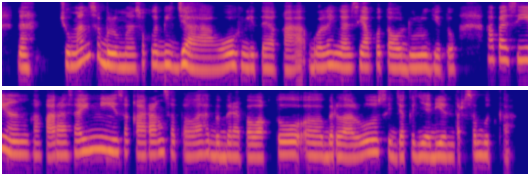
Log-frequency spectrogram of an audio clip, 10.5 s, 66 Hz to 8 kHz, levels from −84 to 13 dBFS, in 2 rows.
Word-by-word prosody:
nah 195 Hz, -1 st, +2 dB, 0.3 s
cuma 220 Hz, +2 st, +1 dB
sebelum 240 Hz, -, +4 dB
masuk 200 Hz, +4 st, -3 dB
lebih 225 Hz, -2 st, 0 dB
jauh 185 Hz, -2 st, +3 dB
gitu 195 Hz, -1 st, -4 dB
ya 185 Hz, -, -1 dB
Kak 175 Hz, +2 st, -4 dB
boleh 200 Hz, +1 st, 0 dB
nggak 195 Hz, -2 st, +1 dB
sih 205 Hz, -, -4 dB
aku 205 Hz, +1 st, +1 dB
tahu 190 Hz, -2 st, +1 dB
dulu 195 Hz, 0 st, +2 dB
gitu 185 Hz, 0 st, -6 dB, 0.3 s
apa 305 Hz, 0 st, +2 dB
sih 295 Hz, 0 st, +2 dB
yang 215 Hz, -5 st, +3 dB
Kakak 195 Hz, 0 st, -1 dB
rasain 225 Hz, +5 st, +2 dB
nih 250 Hz, -4 st, +3 dB
sekarang 205 Hz, 0 st, -1 dB
setelah 205 Hz, -3 st, -4 dB
beberapa 190 Hz, -1 st, -3 dB
waktu, 190 Hz, +3 st, +1 dB
eee, 195 Hz, -1 st, -1 dB
berlalu 190 Hz, +4 st, +1 dB
sejak 195 Hz, -4 st, -3 dB
kejadian 185 Hz, -1 st, 0 dB
tersebut 195 Hz, +2 st, -3 dB
Kak? -, -, -15 dB
200 Hz, 180 wpm, -23 LUFS, 190-220 Hz, 0.3 s, sebelum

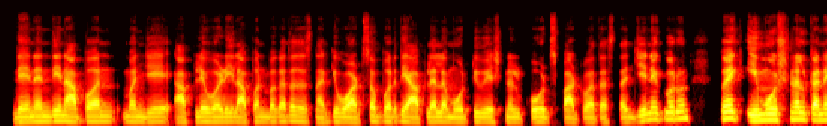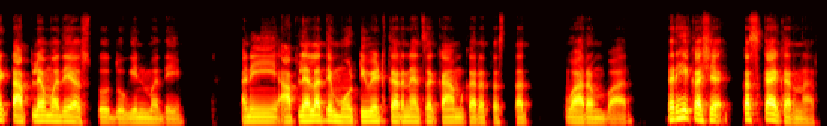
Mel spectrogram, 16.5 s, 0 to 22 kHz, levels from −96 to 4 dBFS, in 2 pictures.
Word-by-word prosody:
दैनंदिन 115 Hz, +4 st, -1 dB
आपण, 120 Hz, 0 st, +1 dB
म्हणजे 115 Hz, 0 st, -4 dB
आपले 110 Hz, +3 st, -3 dB
वडील 110 Hz, 0 st, -2 dB
आपण 110 Hz, 0 st, -1 dB
बघतच 120 Hz, +3 st, -3 dB
असणार 100 Hz, -2 st, -7 dB
की 115 Hz, -, -5 dB
WhatsAppवरती 115 Hz, +3 st, 0 dB
आपल्याला 110 Hz, +2 st, 0 dB
मोटिव्हेशनल 105 Hz, 0 st, -5 dB
कोट्स 105 Hz, 0 st, -3 dB
पाठवत 100 Hz, -1 st, -1 dB
असतात 95 Hz, +2 st, -6 dB
जेणेकरून, 165 Hz, +6 st, 0 dB
तो 190 Hz, -2 st, -6 dB
एक 185 Hz, 0 st, +6 dB, 0.2 s
इमोशनल 150 Hz, +3 st, +3 dB
कनेक्ट 145 Hz, 0 st, +4 dB
आपल्यामध्ये 125 Hz, 0 st, +3 dB
असतो 105 Hz, 0 st, -3 dB
दोघींमध्ये. 95 Hz, -2 st, -8 dB, 0.6 s
आणि 110 Hz, 0 st, -3 dB
आपल्याला 125 Hz, +4 st, +5 dB
ते 130 Hz, -, +3 dB
मोटिव्हेट 120 Hz, 0 st, -1 dB
करण्याचं 115 Hz, 0 st, +1 dB
काम 105 Hz, 0 st, 0 dB
करत 100 Hz, -1 st, -3 dB
असतात 95 Hz, 0 st, -5 dB, 0.4 s
वारंवार. 95 Hz, -3 st, -1 dB, 0.4 s
तर 160 Hz, -, +5 dB
हे 200 Hz, +3 st, +5 dB
कसे 145 Hz, 0 st, +6 dB, 0.2 s
कसं 155 Hz, 0 st, +4 dB
काय 155 Hz, -3 st, +9 dB
करणार? 90 Hz, -7 st, -3 dB
110 Hz, 140 wpm, -23 LUFS, 105-125 Hz, 0.6 s, काय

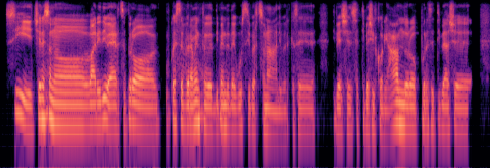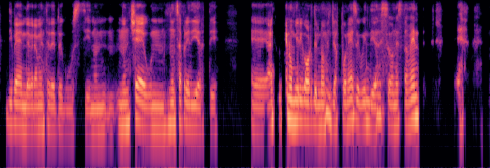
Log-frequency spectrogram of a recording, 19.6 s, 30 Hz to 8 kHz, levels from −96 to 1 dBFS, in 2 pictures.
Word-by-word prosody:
Sì, 155 Hz, -, +1 dB
ce 155 Hz, -, +3 dB
ne 155 Hz, -, +4 dB
sono 125 Hz, -5 st, +3 dB
varie, 130 Hz, +1 st, +2 dB
diverse, 120 Hz, -6 st, +2 dB
però 120 Hz, -5 st, +1 dB, 0.3 s
questo 130 Hz, -, -1 dB
è -, -, -3 dB
veramente 125 Hz, -1 st, -1 dB
dipende 120 Hz, +2 st, -5 dB
dai 115 Hz, -, -3 dB
gusti 120 Hz, +2 st, -6 dB
personali, 110 Hz, -3 st, -4 dB
perché 100 Hz, +1 st, -16 dB
se 110 Hz, -2 st, -10 dB, 0.3 s
ti -, -, -28 dB
piace 110 Hz, -1 st, 0 dB
se -, -, -3 dB
ti -, -, -14 dB
piace -, -, 0 dB
il -, -, -8 dB
coriandolo 120 Hz, +2 st, -1 dB
oppure 115 Hz, +2 st, -7 dB
se 120 Hz, -3 st, -9 dB
ti 115 Hz, -, -15 dB
piace 115 Hz, -2 st, -3 dB, 0.4 s
dipende 125 Hz, -3 st, +1 dB
veramente 120 Hz, +2 st, -2 dB
dai 115 Hz, -1 st, -1 dB
tuoi 110 Hz, +1 st, -8 dB
gusti. 105 Hz, +1 st, -4 dB
Non 110 Hz, 0 st, -8 dB
non 125 Hz, +1 st, -2 dB
c'è 145 Hz, 0 st, +9 dB
un 115 Hz, 0 st, -2 dB
non 135 Hz, 0 st, -1 dB
saprei 130 Hz, 0 st, +1 dB
dirti. 120 Hz, -2 st, -4 dB, 0.6 s
E 115 Hz, -2 st, -4 dB
anche 140 Hz, -, +1 dB
perché 160 Hz, +4 st, +3 dB
non 150 Hz, -2 st, +7 dB
mi 140 Hz, 0 st, +4 dB
ricordo 140 Hz, -2 st, +5 dB
il 125 Hz, -, -1 dB
nome 125 Hz, +8 st, +1 dB
in 175 Hz, -, 0 dB
giapponese 140 Hz, +1 st, -1 dB
quindi 130 Hz, -1 st, -2 dB
adesso 170 Hz, -6 st, -1 dB
onestamente 135 Hz, +6 st, +1 dB, 1.3 s
eh -, -, -43 dB
120 Hz, 160 wpm, -23 LUFS, 115-135 Hz, 1.3 s, c'è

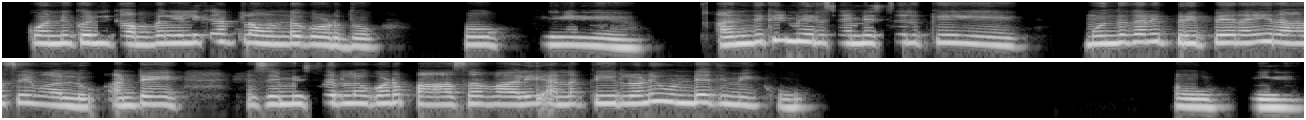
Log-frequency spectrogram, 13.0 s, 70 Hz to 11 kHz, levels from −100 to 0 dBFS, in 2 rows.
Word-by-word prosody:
కొన్ని 270 Hz, -1 st, +3 dB
కొన్ని 280 Hz, -1 st, +4 dB
కంపెనీలకి 275 Hz, +4 st, +2 dB
అట్లా 295 Hz, -2 st, 0 dB
ఉండగూడదు. 240 Hz, -5 st, +1 dB, 0.6 s
ఓకె. 240 Hz, 0 st, -5 dB, 0.8 s
అందుకే 280 Hz, +8 st, +2 dB
మీరు 305 Hz, -3 st, +2 dB
సెమిస్టర్‌‌కి 280 Hz, +1 st, -1 dB, 0.7 s
ముందుగానే 290 Hz, +4 st, +2 dB
ప్రిపేర్ 280 Hz, +1 st, +3 dB
అయ్యి 315 Hz, +2 st, +2 dB
రాసేవాళ్ళు. 260 Hz, -7 st, 0 dB
అంటే 230 Hz, +3 st, +3 dB, 0.6 s
సెమిస్టర్‌లో 255 Hz, +2 st, 0 dB
గూడా 285 Hz, +2 st, +3 dB
పాస్ 245 Hz, 0 st, 0 dB
అవ్వాలి 245 Hz, 0 st, +2 dB
అన్న 245 Hz, 0 st, -1 dB
తీరులోనే 265 Hz, +3 st, +2 dB
ఉండేది 280 Hz, -1 st, +2 dB
మీకు. 220 Hz, -3 st, -7 dB, 2.0 s
ఓకె. 195 Hz, 0 st, 0 dB
265 Hz, 105 wpm, -22 LUFS, 240-280 Hz, 2.0 s, కొన్ని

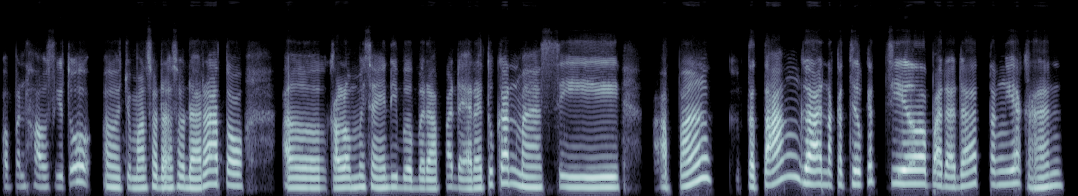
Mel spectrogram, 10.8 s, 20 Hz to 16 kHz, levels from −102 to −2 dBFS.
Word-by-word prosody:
open 205 Hz, +1 st, -16 dB
house 195 Hz, 0 st, -6 dB
gitu, 200 Hz, +7 st, -10 dB, 0.3 s
eee, 195 Hz, -2 st, -1 dB
cuma 180 Hz, -1 st, -1 dB
saudara-saudara 185 Hz, +4 st, +1 dB
atau, 225 Hz, -3 st, 0 dB, 0.4 s
eee, 180 Hz, -1 st, 0 dB
kalau 185 Hz, +1 st, +2 dB
misalnya 190 Hz, -1 st, -2 dB
di 195 Hz, -, -3 dB
beberapa 170 Hz, 0 st, -3 dB
daerah 170 Hz, 0 st, -1 dB
itu 245 Hz, +7 st, -7 dB
kan 270 Hz, -1 st, +3 dB
masih 190 Hz, 0 st, +1 dB, 0.4 s
apa, 265 Hz, -, +2 dB, 0.3 s
tetangga, 260 Hz, -, +4 dB
anak 230 Hz, -1 st, -4 dB
kecil-kecil, 255 Hz, +1 st, +3 dB
pada 220 Hz, -4 st, 0 dB
dateng 245 Hz, +3 st, -3 dB
ya 260 Hz, +1 st, +1 dB
kan? 195 Hz, +5 st, -2 dB
200 Hz, 135 wpm, -23 LUFS, 185-245 Hz, 0.4 s, tetangga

